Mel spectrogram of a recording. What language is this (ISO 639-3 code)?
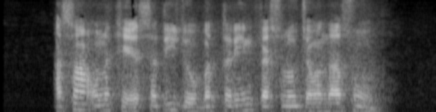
snd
